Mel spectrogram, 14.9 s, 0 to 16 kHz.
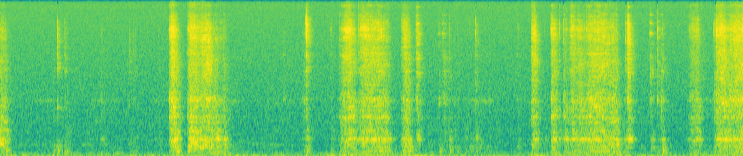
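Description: Codirom 2-in-1 chainsaw sharpener's round and flat files rasping across the cutters of a dull Oregon saw chain, a handful of separate strokes about a second long with pauses between.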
